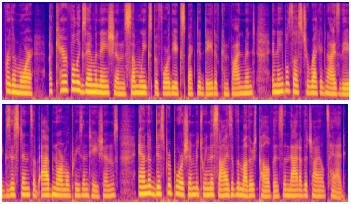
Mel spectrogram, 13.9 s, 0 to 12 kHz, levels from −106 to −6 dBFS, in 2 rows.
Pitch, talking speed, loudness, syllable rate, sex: 175 Hz, 160 wpm, -18 LUFS, 5.7 syllables/s, female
